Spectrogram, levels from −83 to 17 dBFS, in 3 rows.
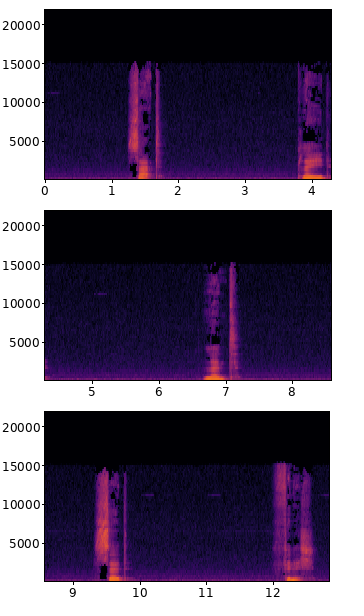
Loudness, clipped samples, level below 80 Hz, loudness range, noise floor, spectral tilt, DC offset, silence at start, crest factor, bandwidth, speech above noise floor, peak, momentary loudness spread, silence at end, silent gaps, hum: -24 LUFS; under 0.1%; -52 dBFS; 4 LU; -53 dBFS; -4.5 dB/octave; under 0.1%; 1.25 s; 22 dB; 15.5 kHz; 31 dB; -6 dBFS; 20 LU; 0.25 s; none; none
